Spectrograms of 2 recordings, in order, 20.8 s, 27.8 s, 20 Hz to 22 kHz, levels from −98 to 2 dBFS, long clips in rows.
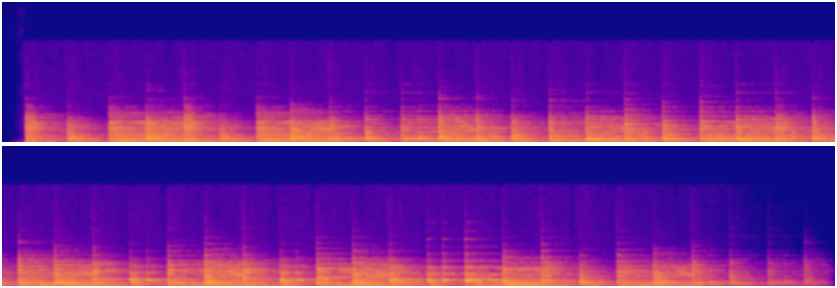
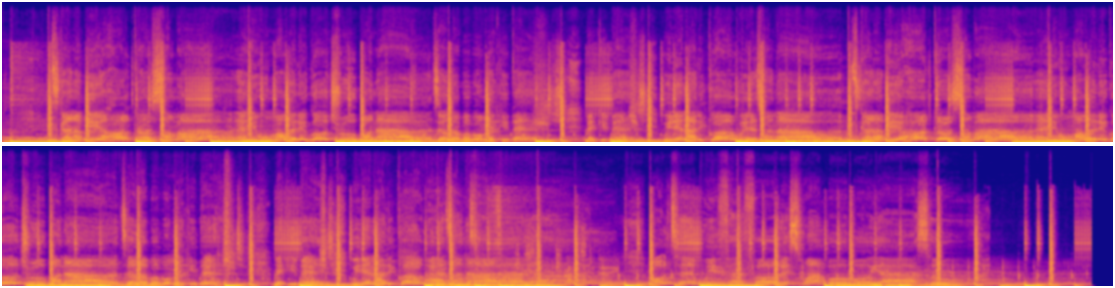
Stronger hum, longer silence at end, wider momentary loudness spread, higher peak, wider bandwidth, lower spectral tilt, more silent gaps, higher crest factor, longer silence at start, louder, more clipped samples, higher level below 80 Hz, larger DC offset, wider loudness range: neither; second, 0.15 s vs 0.3 s; about the same, 8 LU vs 7 LU; about the same, -2 dBFS vs 0 dBFS; second, 9.6 kHz vs 16 kHz; about the same, -5.5 dB/octave vs -4.5 dB/octave; neither; first, 18 dB vs 8 dB; first, 0.3 s vs 0 s; second, -18 LUFS vs -13 LUFS; neither; second, -48 dBFS vs -12 dBFS; neither; about the same, 3 LU vs 2 LU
